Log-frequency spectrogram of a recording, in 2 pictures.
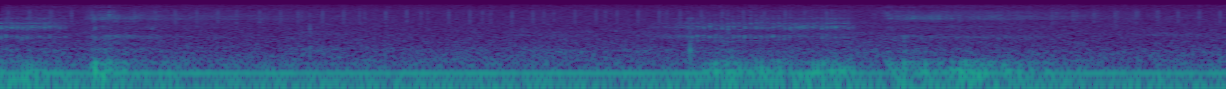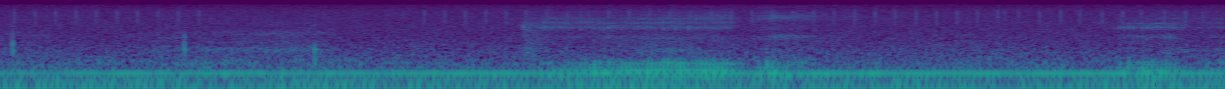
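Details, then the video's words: Snoring from a sleeping Pit Bull: deep, grating inhales and soft whistling exhales recurring every few seconds, with a steady background hum. "Pit bull snoring"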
